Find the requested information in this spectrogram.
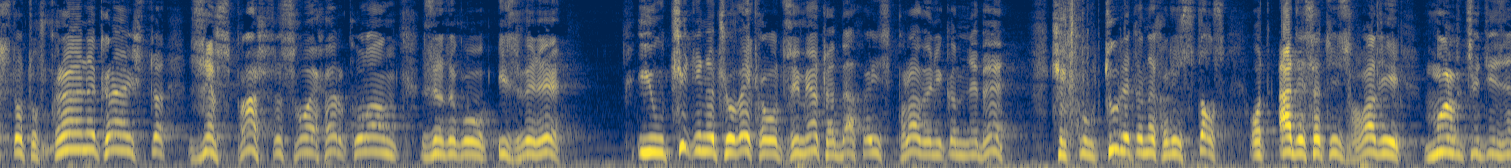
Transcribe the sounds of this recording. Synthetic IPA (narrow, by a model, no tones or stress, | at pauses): ʃt̪ɔt̪ofkɾajənɐkɾajʃt̪ə | zɛfspɾaʃt̪ɐsvɔjəxɛɾkolˠanzɐd̪ɐɡoizvɛd̪ɛ | iut͡ʃit̪ɛnɐt͡ʃovɛkəot̪zɛmjat̪əbjaxɐispɾavɛnikɐmnɛbɛt͡ʃɛkulˠt̪uɾət̪ɐnɐxɾist̪ɔs | ot̪ad̪ɛsɐt̪izvlˠad̪i | məɾt̪sit̪̬ɛ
